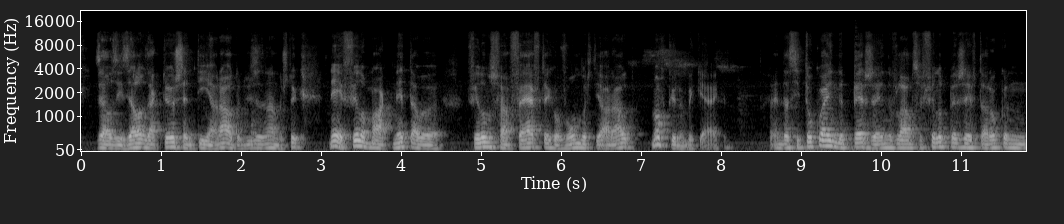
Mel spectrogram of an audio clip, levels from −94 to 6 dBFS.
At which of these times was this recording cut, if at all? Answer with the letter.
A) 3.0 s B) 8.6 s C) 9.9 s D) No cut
B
